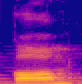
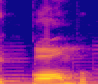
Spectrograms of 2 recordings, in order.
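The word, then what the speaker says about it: comb: अगर किन्हीं वाक्य के अंत में बी आए और उससे ठीक पहले एम आए तो यहाँ पे बी साइलेंट हो जाता है।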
